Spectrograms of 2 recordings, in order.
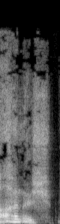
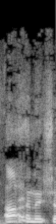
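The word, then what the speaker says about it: Aughinish: Now, because we are fair journalists here, it does have a response from the alumina companies, the how do you say this company? – Anish. – That's Anish Alumina.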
